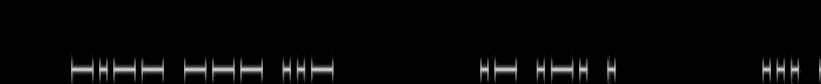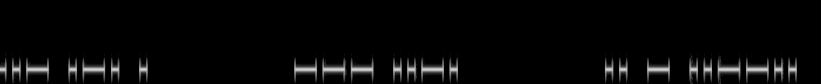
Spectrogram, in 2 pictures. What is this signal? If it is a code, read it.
Morse code, heard as a keyed tone, about 17 wpm, 700 Hz. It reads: YOU ARE SURE OF IT?
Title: 3x Word-Spacing - Sentences from Top 300 Words - 17wpm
